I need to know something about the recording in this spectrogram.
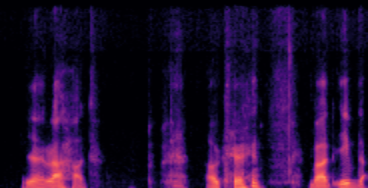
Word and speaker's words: Rahat: What happens if S R at the beginning of a word, we must pronounce it, like my name. Yeah, Rahat.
